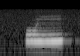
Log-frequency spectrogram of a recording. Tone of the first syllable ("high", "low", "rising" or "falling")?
high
